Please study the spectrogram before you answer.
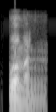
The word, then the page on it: woman: British English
